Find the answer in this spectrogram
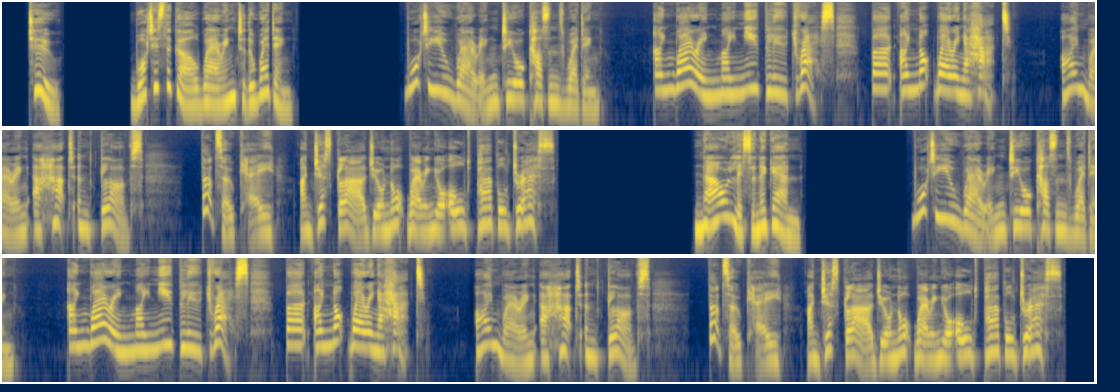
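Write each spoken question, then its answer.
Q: What is the girl wearing to the wedding?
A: Her new blue dress, no hat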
